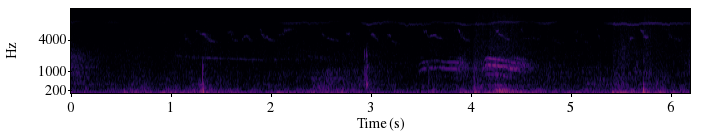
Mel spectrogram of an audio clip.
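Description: Near silence, with birds calling faintly: short high chirps throughout and two louder calls about four seconds in.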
